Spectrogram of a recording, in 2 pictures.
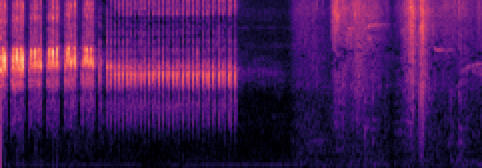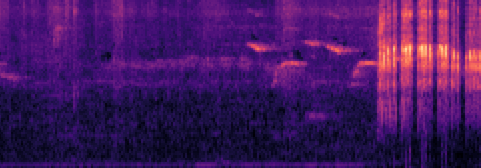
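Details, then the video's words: White-necked babbler, called tepus leher putih, in lively, very vocal song: bursts of rapid harsh buzzy pulses at the start and end, with scattered short thin whistled notes and quiet gaps in between. "GACOR PARAH BURUNG TEPUS LEHER PUTIH"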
